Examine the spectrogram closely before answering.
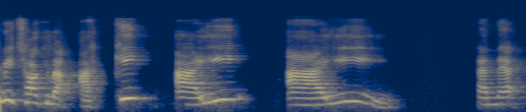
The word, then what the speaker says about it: ahí: They're going to be talking about aquí, ahí, ahí. And that H, silencio. No se pronuncia. You do not pronounce the H in ahí.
